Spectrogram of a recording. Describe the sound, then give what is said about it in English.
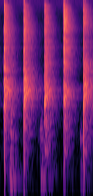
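Five sharp hand claps in a slow, even rhythm, each a crisp bright smack with a short decay, like a lone person applauding. No voices. “Let the applause die down a little bit.”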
